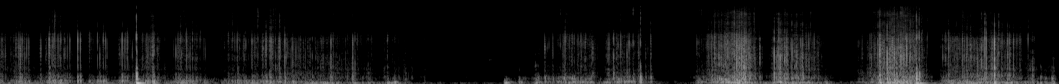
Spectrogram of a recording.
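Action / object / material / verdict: scrape / abrasive foam sanding sponge rolled with a spiked roller / abrasive foam / none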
